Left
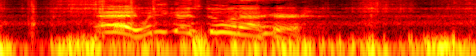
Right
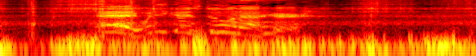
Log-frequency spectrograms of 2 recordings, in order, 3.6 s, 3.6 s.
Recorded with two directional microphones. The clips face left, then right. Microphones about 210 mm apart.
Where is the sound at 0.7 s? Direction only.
45° left (ahead or behind).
